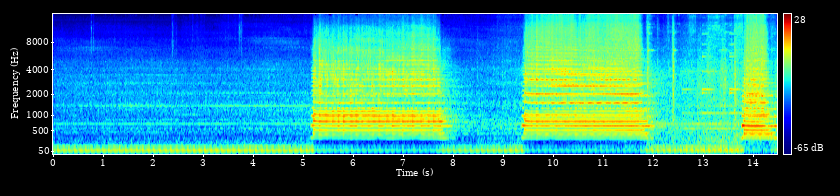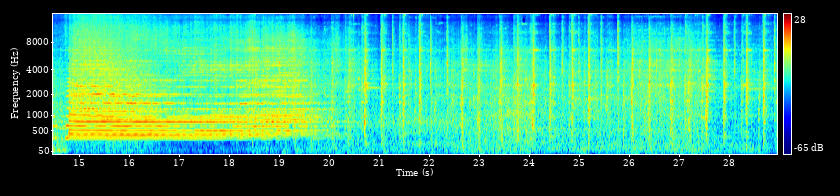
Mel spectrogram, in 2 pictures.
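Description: RJ Corman diesel locomotive's air horn sounding the grade-crossing signal, two long blasts, a short one and a long one, over the low drone of its engine as it approaches and passes. After the horn stops, the tank cars roll by with a steady clickety-clack of wheels over the rail joints.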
